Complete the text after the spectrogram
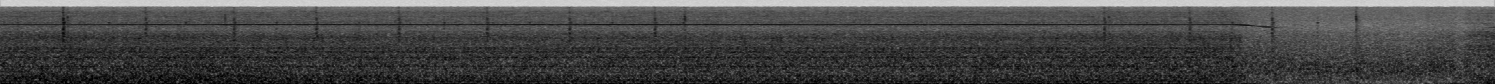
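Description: A truck engine drones steadily, then drops quieter near the end.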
